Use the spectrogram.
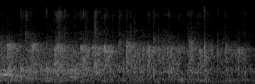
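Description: An audience breaks into steady applause, a dense wash of many hands clapping at once, sustained at an even, moderate level for a few seconds with no voices standing out.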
